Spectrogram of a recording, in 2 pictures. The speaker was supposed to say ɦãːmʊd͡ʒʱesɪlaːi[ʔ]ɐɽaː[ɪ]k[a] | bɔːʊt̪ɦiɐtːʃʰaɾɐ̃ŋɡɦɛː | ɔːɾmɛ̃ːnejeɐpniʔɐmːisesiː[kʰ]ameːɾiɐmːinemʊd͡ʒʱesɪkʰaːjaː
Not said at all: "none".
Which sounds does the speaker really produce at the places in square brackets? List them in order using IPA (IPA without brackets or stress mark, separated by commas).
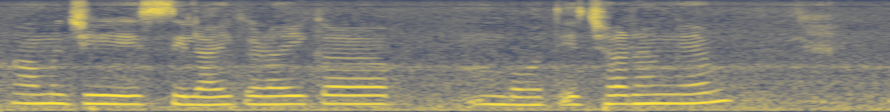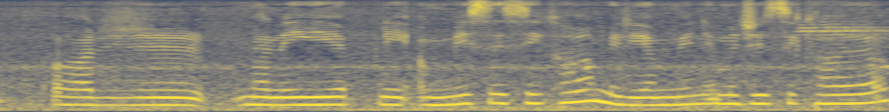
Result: k, i, a, kʰ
